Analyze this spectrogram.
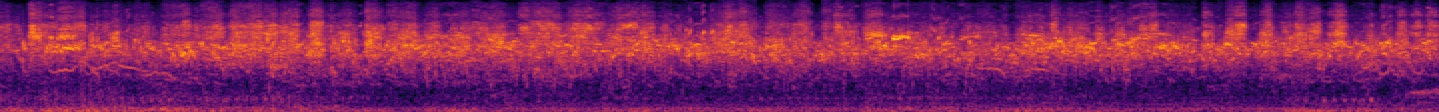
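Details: Contact-calling budgerigars chirping, described as repetitive and insistent; continuous high chatter of scratchy chirps and whistled notes at a constant level.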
